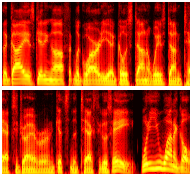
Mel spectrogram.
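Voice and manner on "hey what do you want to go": poor, bad put-on New York accent. Telling a joke, the taxi driver speaks in a bad new york accent. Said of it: "That's my New York accent".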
